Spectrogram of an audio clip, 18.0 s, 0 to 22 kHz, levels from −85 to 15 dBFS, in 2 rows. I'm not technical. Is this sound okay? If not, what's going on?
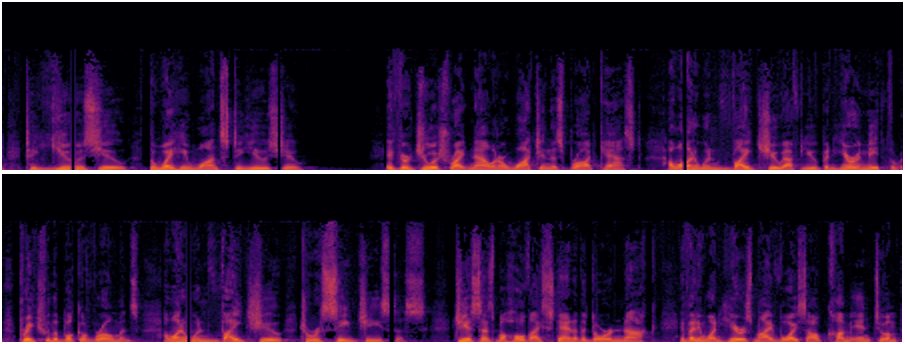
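No. The sound briefly cuts to dead silence seven times, at 0.69–0.74, 2.75–2.79, 4.78, 6.80–6.85, 8.83, 10.86–10.90 and 12.88–12.93 seconds. This is a gap between stream segments: the audio arrives in 2-second pieces, and their timings don't quite line up, so the player inserts short silences of about 10 to 50 milliseconds. Unlike a dropout, no sound is lost. It pauses and then resumes exactly where it left off.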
